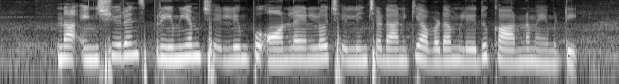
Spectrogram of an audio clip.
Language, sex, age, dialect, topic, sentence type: Telugu, female, 18-24, Utterandhra, banking, question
